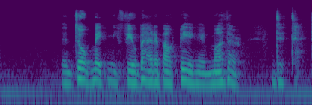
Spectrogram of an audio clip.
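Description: A middle-aged woman speaks quietly close by.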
